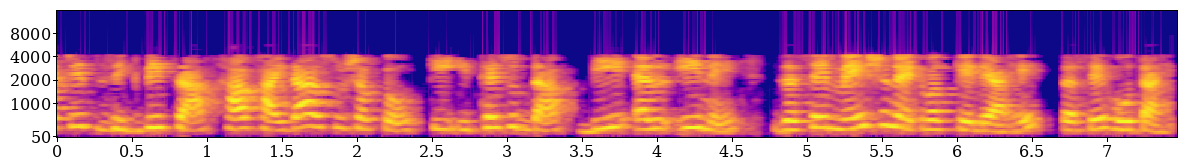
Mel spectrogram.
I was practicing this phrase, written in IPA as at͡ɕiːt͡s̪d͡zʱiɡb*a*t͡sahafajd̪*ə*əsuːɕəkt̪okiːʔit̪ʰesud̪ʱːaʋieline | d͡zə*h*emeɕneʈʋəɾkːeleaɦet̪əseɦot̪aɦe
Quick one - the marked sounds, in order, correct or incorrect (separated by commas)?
incorrect, incorrect, incorrect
